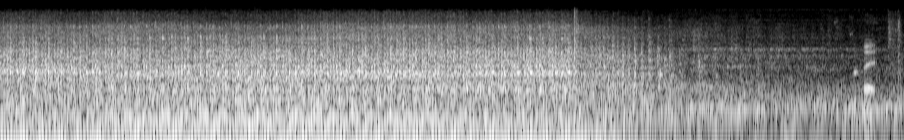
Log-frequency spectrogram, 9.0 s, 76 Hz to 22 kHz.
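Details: Vermeer 1800 diesel wood chipper bought at auction, first start in four years, drum engaged: steady, even diesel idle with a regular low beat and no knocks or misses; runs smoothly, feed wheels not turning (owner suspects solenoid or fuse).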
